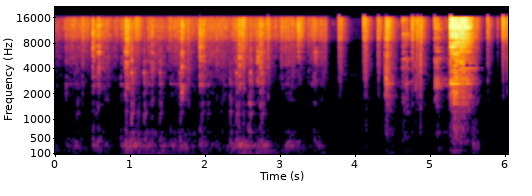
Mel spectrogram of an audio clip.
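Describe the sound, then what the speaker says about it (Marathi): Niger seeds rattle and scrape as a spoon stirs them while they roast dry in a hot kadhai, making close, busy metallic clinks and sharp scrapes with no talking. "आपण आता कढई गरम करून घेतलेली आहे. त्याच्यामध्ये 1 वाटी कारळे टाकून घेणार आहोत."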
